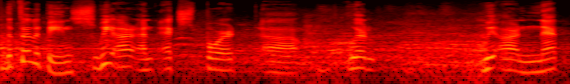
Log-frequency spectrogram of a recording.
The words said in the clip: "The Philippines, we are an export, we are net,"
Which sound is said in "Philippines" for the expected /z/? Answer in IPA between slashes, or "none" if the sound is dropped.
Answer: /s/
